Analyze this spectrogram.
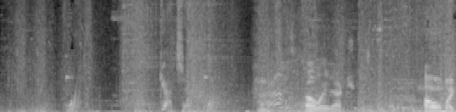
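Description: Swords swish and strike.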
